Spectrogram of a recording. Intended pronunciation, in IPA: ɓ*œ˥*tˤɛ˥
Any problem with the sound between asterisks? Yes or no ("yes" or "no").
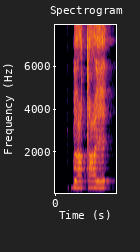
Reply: no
